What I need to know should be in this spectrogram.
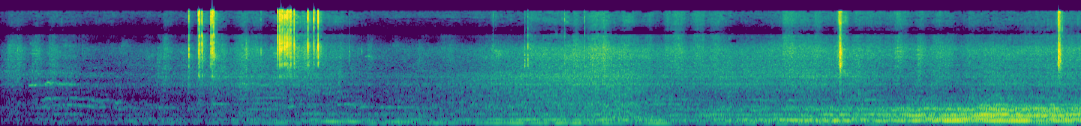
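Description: A small knife scrapes and shaves a plant stem.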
